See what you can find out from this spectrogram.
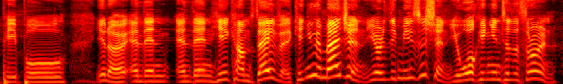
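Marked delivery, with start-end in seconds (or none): none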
